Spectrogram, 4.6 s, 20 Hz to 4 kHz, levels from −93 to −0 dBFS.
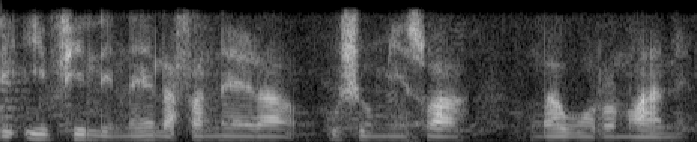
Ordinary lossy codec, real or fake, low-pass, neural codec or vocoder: none; real; 3.6 kHz; none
